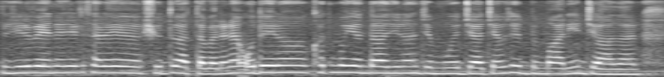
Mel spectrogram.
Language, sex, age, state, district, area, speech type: Dogri, female, 18-30, Jammu and Kashmir, Jammu, rural, spontaneous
